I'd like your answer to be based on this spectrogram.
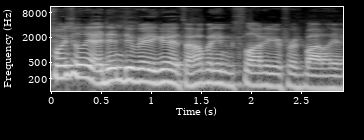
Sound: laughs

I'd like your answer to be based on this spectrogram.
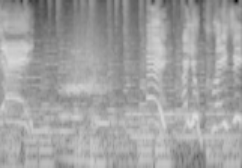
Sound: tires Screech

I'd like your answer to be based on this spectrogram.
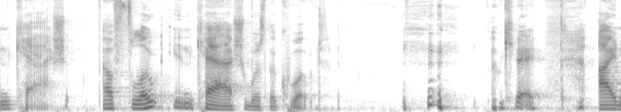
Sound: laughs

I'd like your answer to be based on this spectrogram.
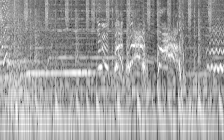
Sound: grunting

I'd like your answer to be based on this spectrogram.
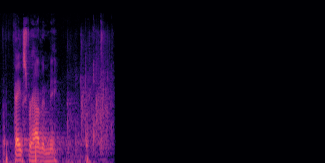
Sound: audience applauding

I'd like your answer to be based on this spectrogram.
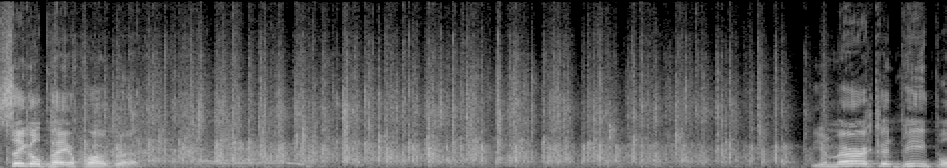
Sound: applause

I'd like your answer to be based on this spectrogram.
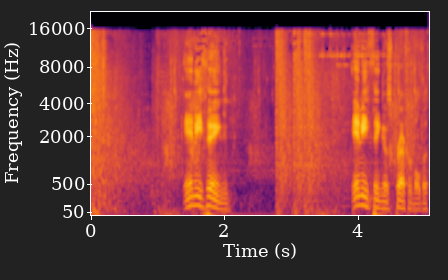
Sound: Glock firing

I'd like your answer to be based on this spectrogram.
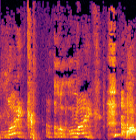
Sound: laughing

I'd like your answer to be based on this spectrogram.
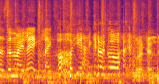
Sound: laughs

